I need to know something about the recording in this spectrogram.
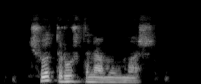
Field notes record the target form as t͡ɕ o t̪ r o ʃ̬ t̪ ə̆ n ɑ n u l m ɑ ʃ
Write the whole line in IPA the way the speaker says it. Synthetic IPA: t͡ɕ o t̪ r u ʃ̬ t̪ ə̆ n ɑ m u l m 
